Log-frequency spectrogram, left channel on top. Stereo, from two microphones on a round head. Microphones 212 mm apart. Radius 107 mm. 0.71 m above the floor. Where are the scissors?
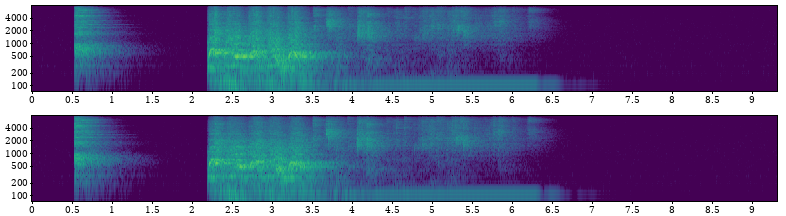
35° left (ahead or behind), 0.7 m.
